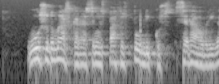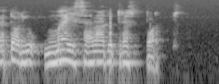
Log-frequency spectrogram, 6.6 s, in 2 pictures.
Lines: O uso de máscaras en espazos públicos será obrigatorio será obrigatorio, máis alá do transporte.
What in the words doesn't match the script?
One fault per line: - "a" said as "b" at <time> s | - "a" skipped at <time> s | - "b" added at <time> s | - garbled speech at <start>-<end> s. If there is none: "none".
- "será obrigatorio" skipped at 3.7 s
